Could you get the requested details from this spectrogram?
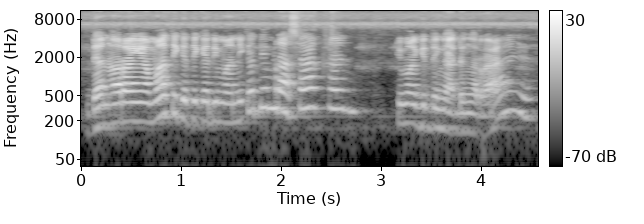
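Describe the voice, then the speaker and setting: A man preaching at an evening study gathering, animated and joking, with sudden jumps in pitch for emphasis. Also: brisk. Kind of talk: religious study sermon.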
